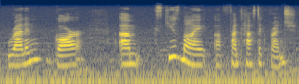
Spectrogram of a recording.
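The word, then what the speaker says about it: Renens: Apparently it's called Renault, but I just call it Rennen, so that I don't get into that French thing.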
